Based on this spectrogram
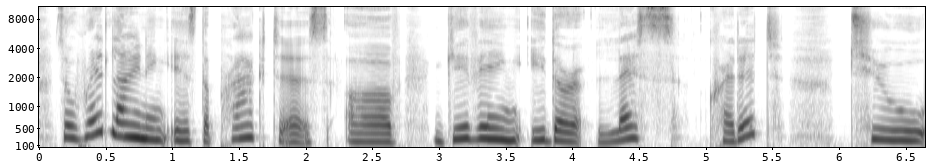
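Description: Lively intonation and a dark, mellow tone mark this voice with a Bulgarian accent, in a very clean recording with a silent background. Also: woman, dry, close sound with no echo. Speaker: economics professor. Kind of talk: interview.

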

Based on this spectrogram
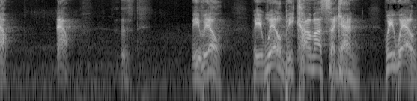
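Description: Using a put-on character voice, a man talks at a fairly slow pace with long, frequent pauses. The voice is raspy and medium in pitch. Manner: eerie, halting.

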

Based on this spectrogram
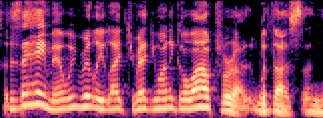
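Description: In an American accent, a man with a bright, sharp tone and lively intonation speaks at a very fast pace on a very clean recording with a silent background. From Chicago South Side. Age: 50s. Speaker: stand-up comedian. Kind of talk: casual chat.

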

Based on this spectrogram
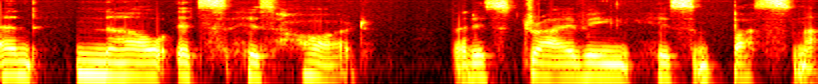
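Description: A woman speaks with a Swedish accent in a very deep, low pitch. Her tone is dark and mellow, and the sound is dry and close with no echo. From Sweden. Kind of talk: interview. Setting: video call.

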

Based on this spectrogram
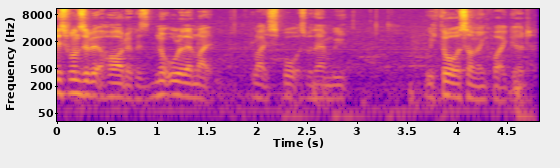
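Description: Speaking at a very fast pace, a man with a British accent uses a medium pitch. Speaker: radio host at summer camp. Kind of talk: casual radio show chat. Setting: studio.

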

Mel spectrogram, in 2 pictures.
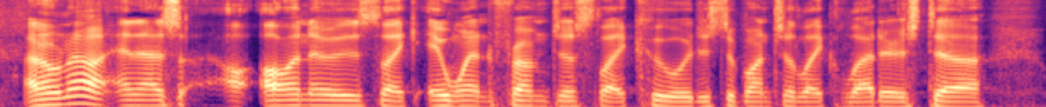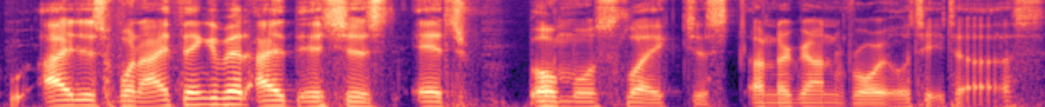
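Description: On a very clean recording with a silent background, a man of medium pitch talks at a moderate pace with ordinary pitch variation. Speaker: musician, guitarist. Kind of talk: casual chat. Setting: studio. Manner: halting, many fillers.

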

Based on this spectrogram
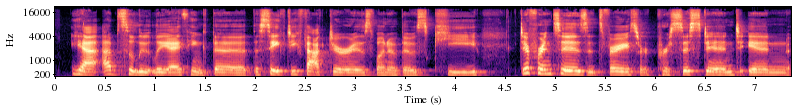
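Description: With a Canadian accent and an ordinary speaking voice, a woman talks at a fairly slow pace and fairly low pitch on a very clean recording with a silent background. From Canada, Toronto area. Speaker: geography professor and author. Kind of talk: interview.

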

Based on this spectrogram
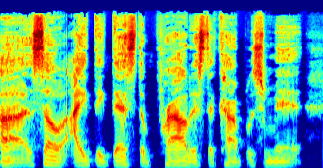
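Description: A man with an American accent, very deep and low in pitch, with vocal fry, a bright, sharp tone and fairly even intonation, in a very clean, dry, close recording with no echo and a silent background. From central Mississippi, US South. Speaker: university diversity administrator. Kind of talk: interview.

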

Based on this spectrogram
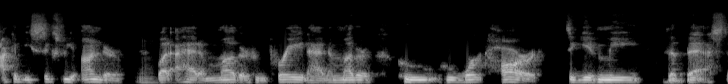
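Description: With music in the background, a man with a fairly low voice speaks in an American accent. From US Mid-Atlantic, Wilmington, Delaware. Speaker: minister and network engineer. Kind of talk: podcast interview.

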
